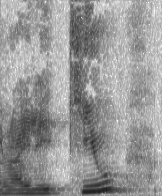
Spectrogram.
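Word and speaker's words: Riley Keough: E poi c'è Riley Q, ho controllato, si pronuncia così.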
